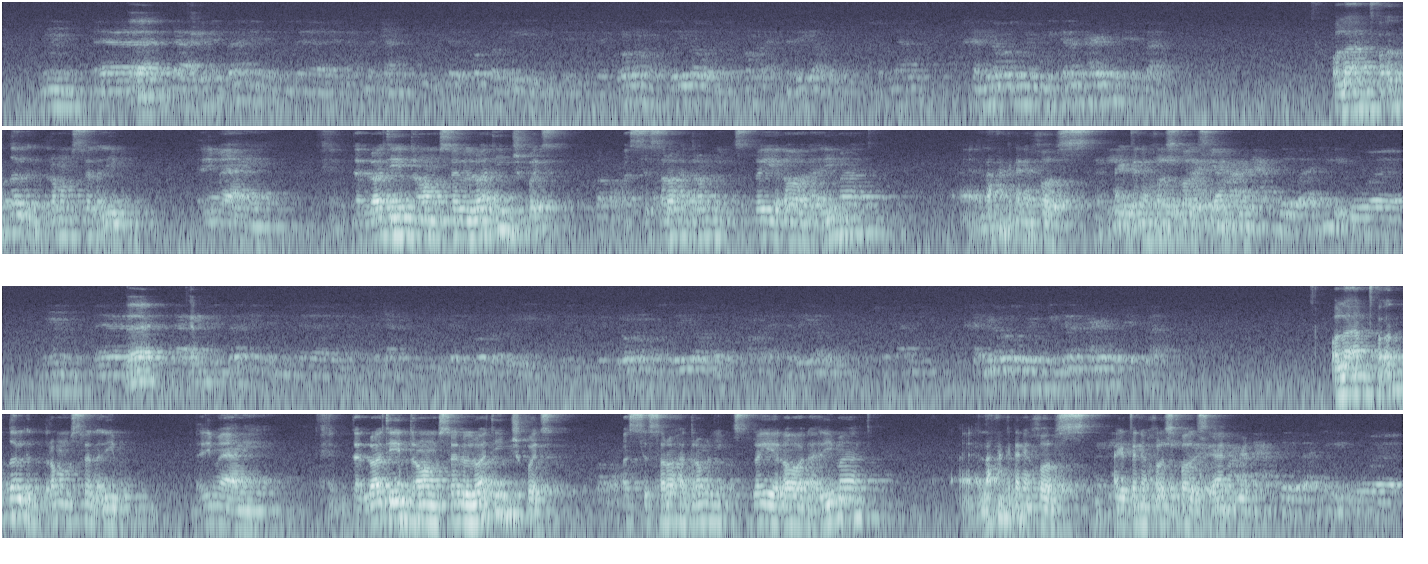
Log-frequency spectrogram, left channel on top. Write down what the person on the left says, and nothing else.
امم آه،
انت
بالنسبه لك ال- ال- الافلام يعني انت بتفضل ايه ال- ال- الدراما المصريه ولا الدراما الاجنبيه او عشان يعني خلينا برضو ن- نتكلم في الحاجه اللي انت بتحبها
اه
طبعا
طبعا
اكيد
اكيد
عايشه
معانا لحد دلوقتي و...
